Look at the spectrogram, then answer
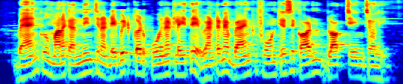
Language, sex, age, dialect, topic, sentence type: Telugu, male, 25-30, Utterandhra, banking, statement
